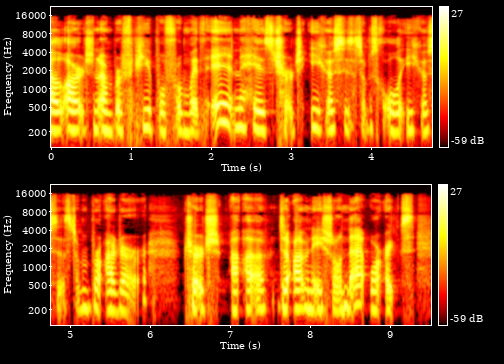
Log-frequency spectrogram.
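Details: Woman with spasmodic dysphonia, which she notes can make her sound nervous though she is not, speaking as a podcast guest; spasmodic dysphonia.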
